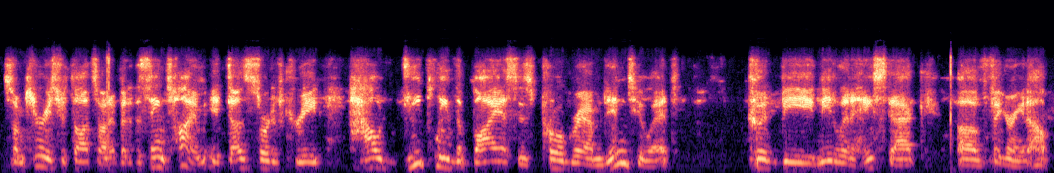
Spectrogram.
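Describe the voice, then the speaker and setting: A man's voice: medium pitch, normal speed, bright, forceful tone. A man hosting an interview, relaying audience questions in a conversational way. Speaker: interview host. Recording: muffled, noisy radio-like sound.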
